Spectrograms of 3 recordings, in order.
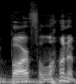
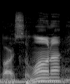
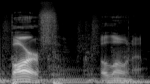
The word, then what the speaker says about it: Barcelona: We in Barcelona pronounce it more like Barcelona.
